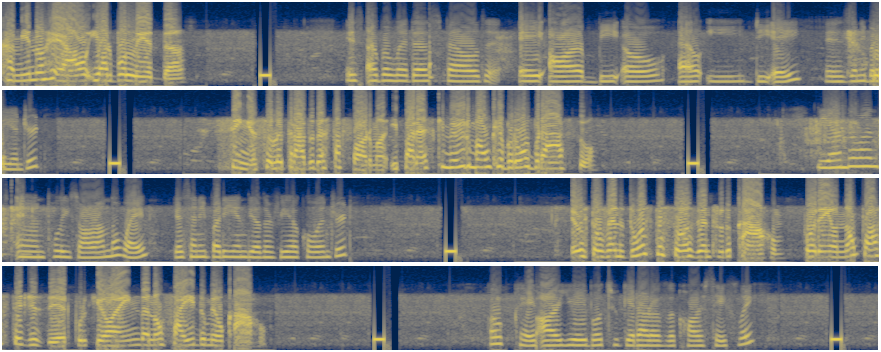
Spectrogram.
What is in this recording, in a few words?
911 Reporting an Accident Brazilian Portuguese without interpretation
